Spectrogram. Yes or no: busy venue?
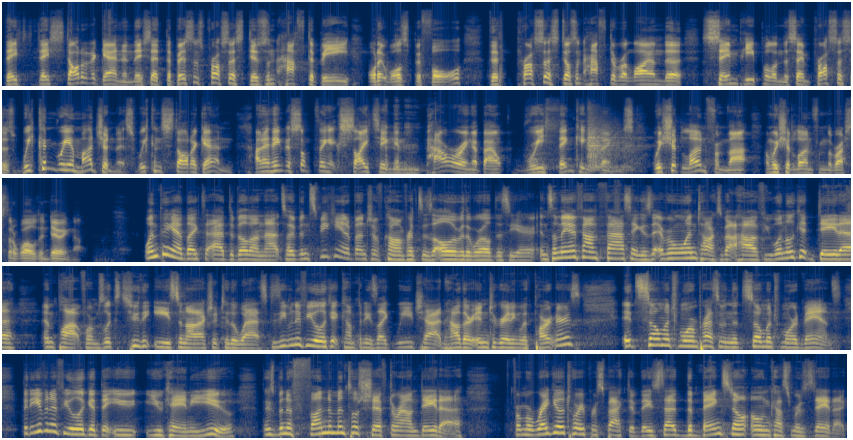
yes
